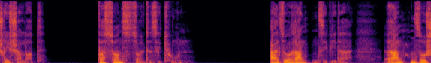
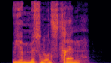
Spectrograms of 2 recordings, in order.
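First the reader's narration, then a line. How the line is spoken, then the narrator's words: Panting while running. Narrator (German): keuchte Adrian im Rennen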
